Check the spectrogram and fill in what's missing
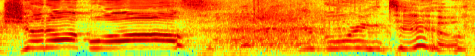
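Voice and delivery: high, loud, laughing yell, then slow at the end; mock shout at walls. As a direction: snap back at the walls in a hammed-up yell. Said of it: "I'd be like".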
